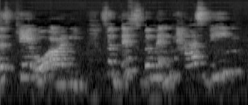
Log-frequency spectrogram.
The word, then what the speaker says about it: Kore: It's pronounced as Kore.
